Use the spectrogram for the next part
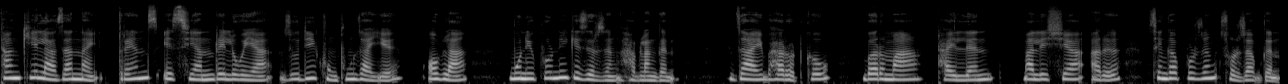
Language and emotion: Bodo, neutral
